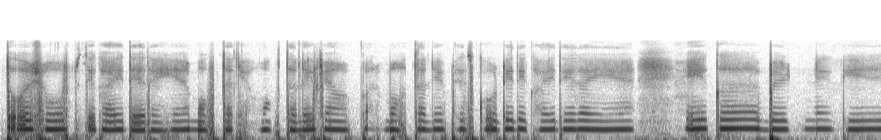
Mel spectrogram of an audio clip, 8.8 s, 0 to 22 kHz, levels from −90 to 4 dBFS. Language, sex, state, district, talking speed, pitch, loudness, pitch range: Urdu, female, Bihar, Kishanganj, 120 wpm, 215 Hz, -23 LUFS, 210-220 Hz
